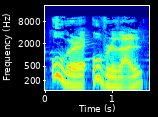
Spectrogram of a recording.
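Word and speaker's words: Øvredal: del director noruego André Uberdal. – ¿Cómo se pronuncia esa O? – Esa O es más tirando a U, es como U, O.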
